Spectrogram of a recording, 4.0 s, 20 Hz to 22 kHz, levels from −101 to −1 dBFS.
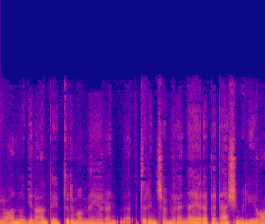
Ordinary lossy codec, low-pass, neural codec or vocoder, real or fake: AAC, 48 kbps; 14.4 kHz; codec, 44.1 kHz, 2.6 kbps, DAC; fake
